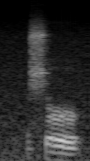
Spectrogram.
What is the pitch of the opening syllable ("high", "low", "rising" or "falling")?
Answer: low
